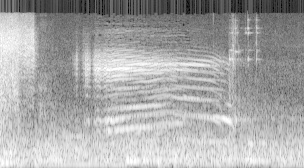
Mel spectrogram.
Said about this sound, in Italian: Ho sentito un verso molto brutto delle capre.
